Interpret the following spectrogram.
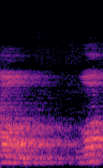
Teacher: ये भी अकेले नहीं, वह भी दो चीजों के मिलने से, दंत और ओष्ठ के मिलने से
